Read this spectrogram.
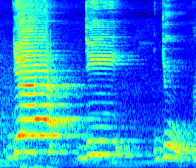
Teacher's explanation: Jim didapatkan secara tipis-tipis tanpa harus menaikkan atau tanpa harus menempelkan pangkal lidah ke atas langit-langit dan tanpa mengecilkan atau menghimpit kita suara manakah kita suara sehingga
